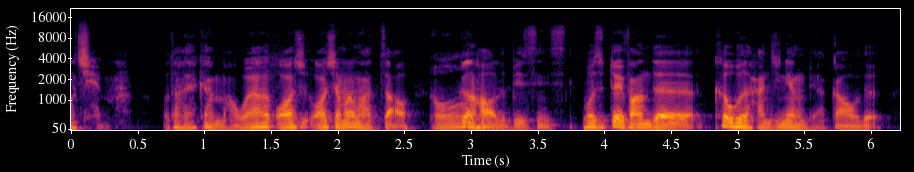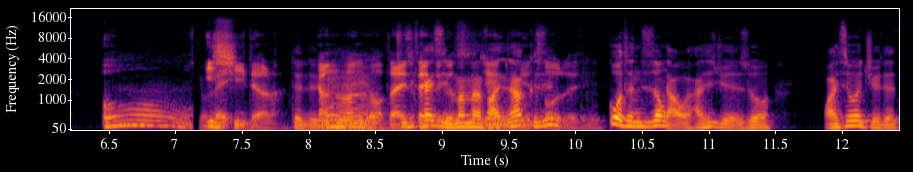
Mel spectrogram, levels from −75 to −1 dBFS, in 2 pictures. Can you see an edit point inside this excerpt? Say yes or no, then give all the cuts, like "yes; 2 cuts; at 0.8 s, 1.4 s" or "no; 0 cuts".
yes; 3 cuts; at 3.8 s, 7.1 s, 10.7 s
